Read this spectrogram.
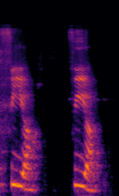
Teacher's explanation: whenever R is at the end of some German word, then mostly it is neglected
